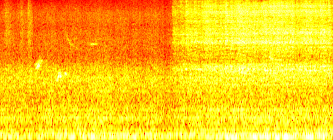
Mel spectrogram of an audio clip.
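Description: Train running along the track, heard from on board: a steady low rumble of the wheels on the rails, with a higher hiss joining about halfway through.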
